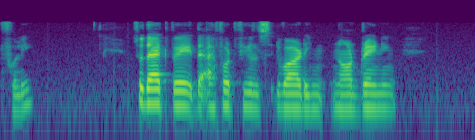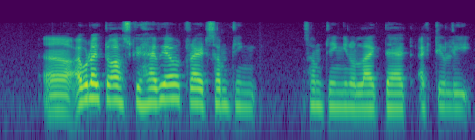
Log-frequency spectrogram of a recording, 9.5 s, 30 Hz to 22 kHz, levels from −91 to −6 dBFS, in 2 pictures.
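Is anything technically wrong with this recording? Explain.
No, nothing in this speech clip points to a technical fault. It has passed through ordinary call microphone processing, which trims away the deepest bass and leaves nothing above about 8 kHz, exactly as that path is meant to behave.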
